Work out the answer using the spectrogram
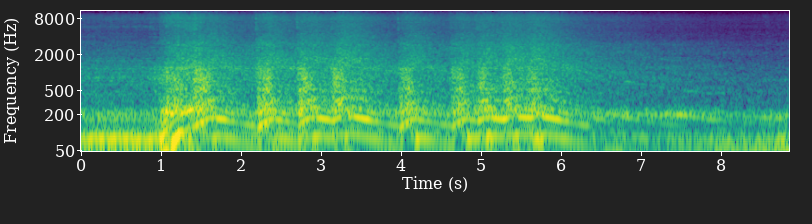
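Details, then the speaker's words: Holden grey motor at first start after rebuild, temporary short tailpipe: engine revs up and down repeatedly with smooth even pulses, no knocks or rattles; sounds good. "push that auto back of me sounds good yeah all right"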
